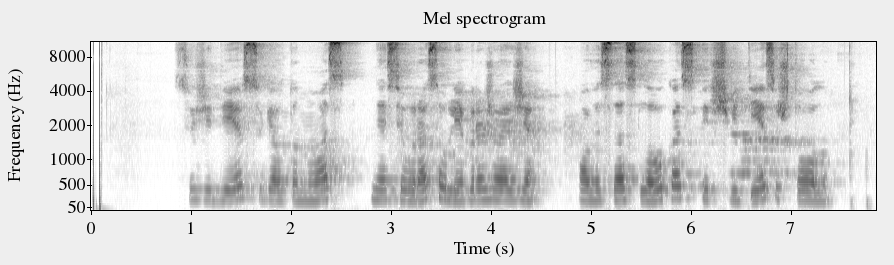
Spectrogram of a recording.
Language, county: Lithuanian, Kaunas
